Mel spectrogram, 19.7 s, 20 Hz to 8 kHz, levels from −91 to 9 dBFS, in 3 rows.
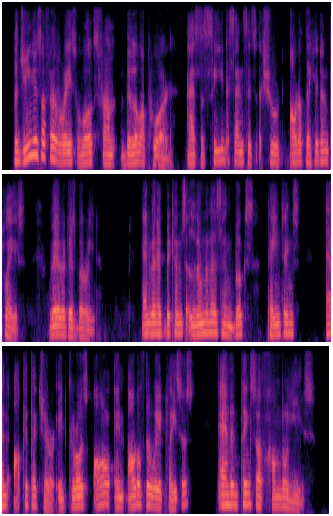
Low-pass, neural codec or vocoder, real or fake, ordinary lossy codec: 7.2 kHz; codec, 16 kHz, 2 kbps, FreqCodec, smaller model; fake; Opus, 24 kbps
